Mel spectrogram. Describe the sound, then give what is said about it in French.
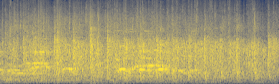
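An audience applauding during a church sermon, sustained clapping from many people that holds at an even, moderate level throughout. “Quelqu'un peut-il acclamer Dieu?”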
